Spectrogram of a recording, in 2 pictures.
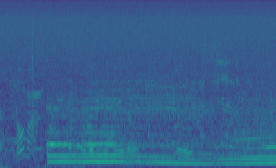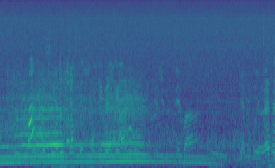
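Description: A rally car engine roars and revs in the distance.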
